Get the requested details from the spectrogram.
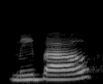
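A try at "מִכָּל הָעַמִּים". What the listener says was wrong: It's a kaf.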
